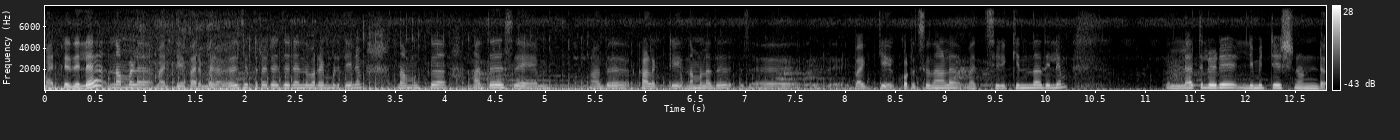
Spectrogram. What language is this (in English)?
Malayalam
